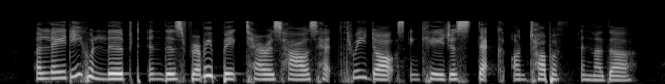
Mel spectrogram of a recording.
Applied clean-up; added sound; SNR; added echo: none; none; none; none.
